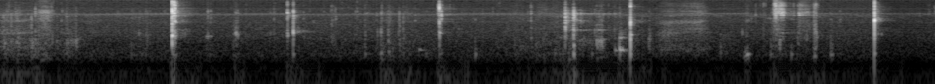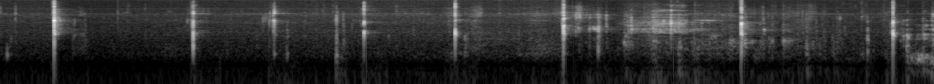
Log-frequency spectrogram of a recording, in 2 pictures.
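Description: A man chewing food with his mouth open, with sharp wet lip-smacking clicks about once a second.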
